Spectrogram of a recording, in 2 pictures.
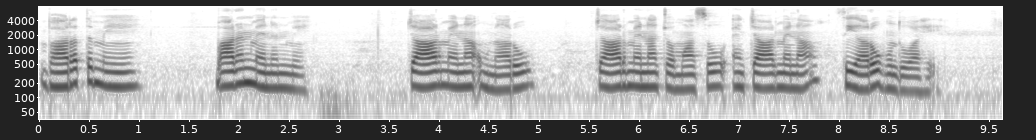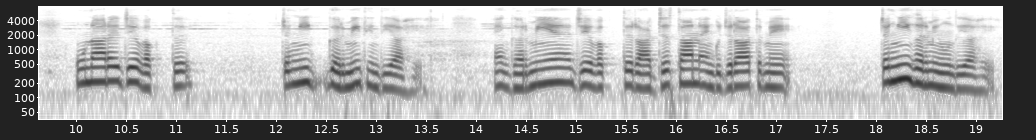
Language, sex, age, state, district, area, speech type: Sindhi, female, 30-45, Maharashtra, Thane, urban, spontaneous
